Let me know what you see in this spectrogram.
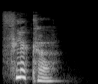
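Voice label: "flicker", British English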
